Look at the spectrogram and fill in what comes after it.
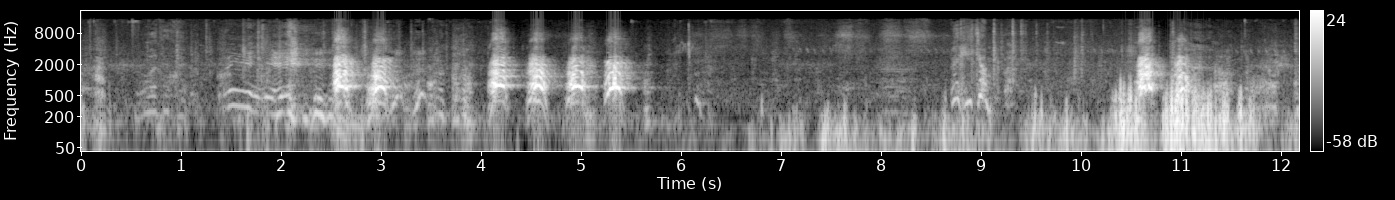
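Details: Kerry Blue Terrier Peggy barking while playing on a trampoline: low grumbling whines, then two barks and a burst of four quick barks, later rustling and a louder scuffling noise.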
